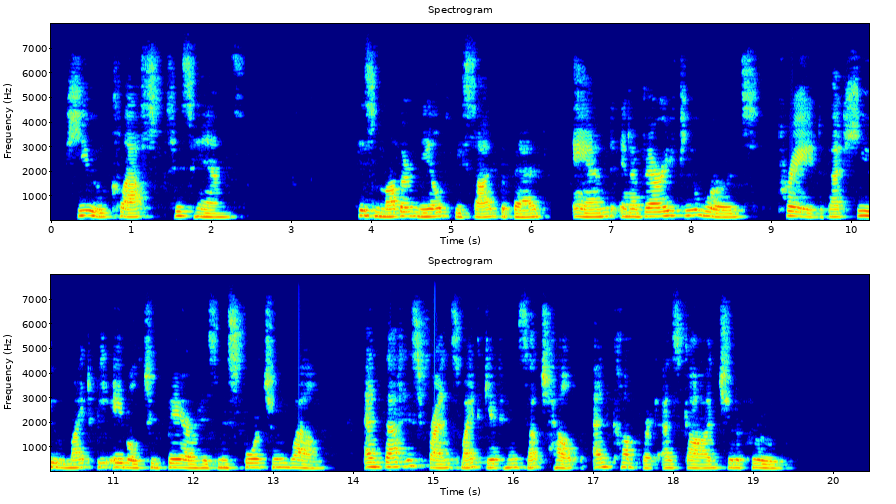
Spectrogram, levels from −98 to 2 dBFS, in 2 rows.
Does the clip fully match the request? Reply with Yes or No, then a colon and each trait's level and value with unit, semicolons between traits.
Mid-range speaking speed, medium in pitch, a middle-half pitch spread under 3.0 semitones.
No: slow, 125 wpm; medium, 155 Hz; narrow, 2.6 semitones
